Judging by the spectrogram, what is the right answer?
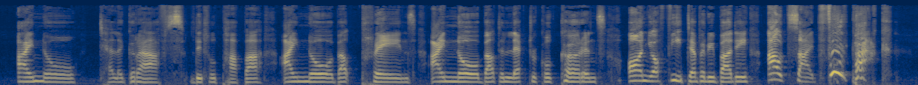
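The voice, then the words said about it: Unconvincing put-on Russian accent. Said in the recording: “That's the end of my Russian accent ... Russian accent ... I'm glad you explained what it was supposed to be ... you didn't know what accent it was”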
